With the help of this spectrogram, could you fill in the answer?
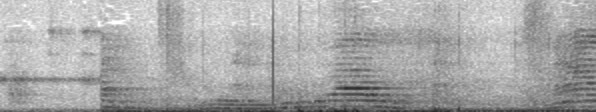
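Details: Domestic cat angry at another cat gives a long, wavering meow that rises and falls, followed by a shorter rising mew, with a low hum and faint voices underneath.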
